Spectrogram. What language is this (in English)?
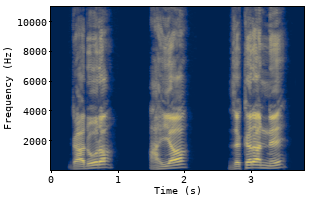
Dawro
